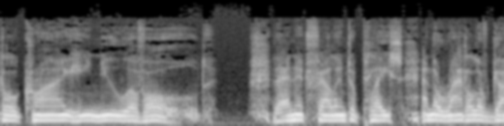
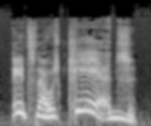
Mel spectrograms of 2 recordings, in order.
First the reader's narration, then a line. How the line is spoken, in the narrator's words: Roy exclaimed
